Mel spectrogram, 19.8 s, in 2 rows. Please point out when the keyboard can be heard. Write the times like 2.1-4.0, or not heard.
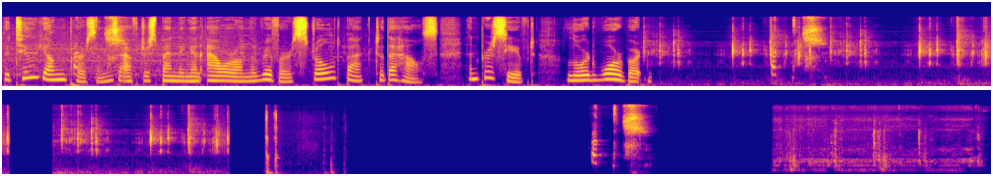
6.3-13.3.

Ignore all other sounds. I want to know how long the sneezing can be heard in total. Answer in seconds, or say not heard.
2 s.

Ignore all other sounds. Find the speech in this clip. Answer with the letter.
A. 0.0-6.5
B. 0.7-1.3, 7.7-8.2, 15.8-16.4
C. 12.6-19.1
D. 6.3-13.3
A.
